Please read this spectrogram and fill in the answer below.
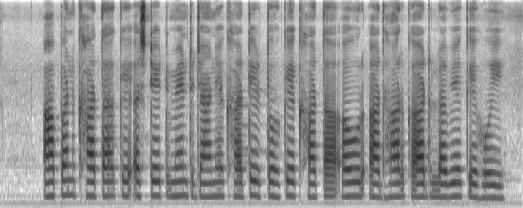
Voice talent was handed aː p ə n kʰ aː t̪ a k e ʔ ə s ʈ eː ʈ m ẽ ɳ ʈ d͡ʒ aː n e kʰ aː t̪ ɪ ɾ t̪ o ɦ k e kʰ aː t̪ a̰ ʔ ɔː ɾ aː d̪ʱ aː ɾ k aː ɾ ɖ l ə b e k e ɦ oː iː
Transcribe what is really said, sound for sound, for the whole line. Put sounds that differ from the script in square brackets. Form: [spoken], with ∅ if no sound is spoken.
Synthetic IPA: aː p ə n kʰ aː t̪ a k e ʔ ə s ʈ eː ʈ m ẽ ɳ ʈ d͡ʒ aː n e kʰ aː t̪ ɪ ɾ t̪ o ɦ k e kʰ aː t̪ a̰ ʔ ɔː ɾ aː d̪ʱ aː ɾ k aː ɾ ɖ l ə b e k e ɦ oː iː

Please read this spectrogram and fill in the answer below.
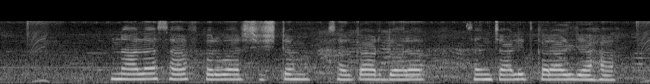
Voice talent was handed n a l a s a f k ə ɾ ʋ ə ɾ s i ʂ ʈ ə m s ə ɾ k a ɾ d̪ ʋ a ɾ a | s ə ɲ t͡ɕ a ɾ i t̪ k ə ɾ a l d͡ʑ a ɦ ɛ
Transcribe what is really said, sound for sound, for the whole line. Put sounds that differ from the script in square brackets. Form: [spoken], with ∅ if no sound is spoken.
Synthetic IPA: n a l a s a f k ə ɾ ʋ [a] ɾ s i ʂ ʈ ə m s ə ɾ k a ɾ d̪ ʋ a ɾ a | s ə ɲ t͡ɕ a [l] i t̪ k ə ɾ a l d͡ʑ a ɦ [a]

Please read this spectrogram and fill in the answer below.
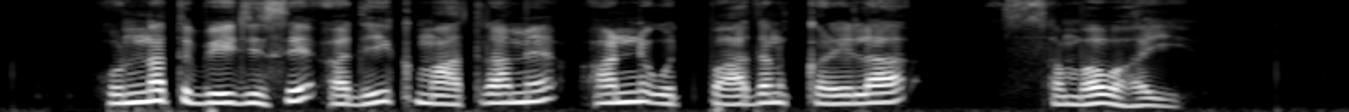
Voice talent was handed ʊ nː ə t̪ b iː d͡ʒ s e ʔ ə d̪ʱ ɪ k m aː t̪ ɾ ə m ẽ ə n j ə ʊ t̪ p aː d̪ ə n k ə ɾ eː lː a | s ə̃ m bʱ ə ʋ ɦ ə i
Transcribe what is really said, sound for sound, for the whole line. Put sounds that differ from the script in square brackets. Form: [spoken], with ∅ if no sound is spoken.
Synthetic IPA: ʊ nː ə t̪ b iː d͡ʒ s e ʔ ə d̪ʱ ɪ k m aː t̪ ɾ [a] m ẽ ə n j ə ʊ t̪ p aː d̪ ə n k ə ɾ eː [l] a | s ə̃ m bʱ ə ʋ ɦ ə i

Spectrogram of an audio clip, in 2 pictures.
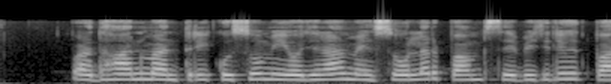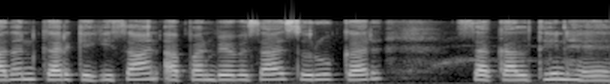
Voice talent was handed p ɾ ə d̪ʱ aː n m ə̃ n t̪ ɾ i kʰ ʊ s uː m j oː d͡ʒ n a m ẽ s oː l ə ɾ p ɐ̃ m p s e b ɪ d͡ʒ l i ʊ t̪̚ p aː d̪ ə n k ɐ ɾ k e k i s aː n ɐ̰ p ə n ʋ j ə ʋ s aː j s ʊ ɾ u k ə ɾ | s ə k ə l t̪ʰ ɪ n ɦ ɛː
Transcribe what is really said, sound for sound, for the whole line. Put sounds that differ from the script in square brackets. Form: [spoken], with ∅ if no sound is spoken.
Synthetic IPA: p ɾ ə d̪ʱ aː n m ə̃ n t̪ ɾ i [k] ʊ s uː m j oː d͡ʒ n a m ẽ s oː l ə ɾ p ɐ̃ m p s e b ɪ d͡ʒ l i ʊ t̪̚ p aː d̪ ə n k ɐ ɾ k e k [ɪ] s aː n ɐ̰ p ə n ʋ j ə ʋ s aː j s ʊ ɾ u k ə ɾ | s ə k ə l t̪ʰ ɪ n ɦ ɛː

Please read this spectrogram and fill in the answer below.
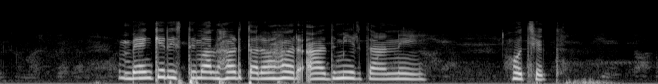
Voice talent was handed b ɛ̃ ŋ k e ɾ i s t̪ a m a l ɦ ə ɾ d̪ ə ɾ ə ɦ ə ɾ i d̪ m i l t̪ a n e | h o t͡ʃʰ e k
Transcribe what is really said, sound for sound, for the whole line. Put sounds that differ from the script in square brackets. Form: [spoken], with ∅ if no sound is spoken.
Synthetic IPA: b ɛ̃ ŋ k e ɾ i s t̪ [e] m a l ɦ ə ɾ [t̪] ə ɾ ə ɦ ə ɾ [a] d̪ m i [ɾ] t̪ a n e | h o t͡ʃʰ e k

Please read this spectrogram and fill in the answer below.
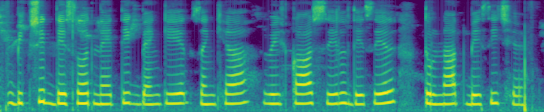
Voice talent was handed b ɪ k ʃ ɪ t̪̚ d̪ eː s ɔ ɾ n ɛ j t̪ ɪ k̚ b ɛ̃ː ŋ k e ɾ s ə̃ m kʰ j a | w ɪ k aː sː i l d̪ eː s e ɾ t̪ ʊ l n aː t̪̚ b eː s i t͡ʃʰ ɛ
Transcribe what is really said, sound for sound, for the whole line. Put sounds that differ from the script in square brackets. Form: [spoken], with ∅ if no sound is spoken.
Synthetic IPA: b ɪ k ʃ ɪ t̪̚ d̪ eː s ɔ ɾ n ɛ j t̪ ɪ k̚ b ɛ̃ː ŋ k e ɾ s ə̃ [ŋ] kʰ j a | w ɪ k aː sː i l d̪ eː s e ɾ t̪ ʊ l n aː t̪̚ b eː s i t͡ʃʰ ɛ

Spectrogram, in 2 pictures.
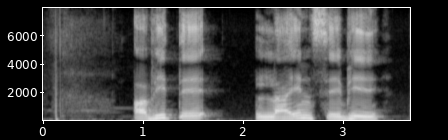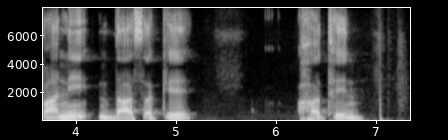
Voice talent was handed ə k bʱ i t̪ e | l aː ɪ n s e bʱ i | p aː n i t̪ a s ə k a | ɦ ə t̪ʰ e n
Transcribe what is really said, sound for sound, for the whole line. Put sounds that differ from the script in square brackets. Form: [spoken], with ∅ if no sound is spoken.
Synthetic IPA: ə [∅] bʱ i t̪ e | l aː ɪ n s e bʱ i | p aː n i [d̪] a s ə k [e] | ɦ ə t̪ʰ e n

